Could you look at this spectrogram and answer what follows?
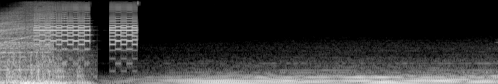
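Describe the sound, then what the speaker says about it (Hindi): A telephone rings loudly in a domestic drama scene, two bursts of electronic ringing cut off within the first second and a half, leaving a low steady hum afterwards. "ये तीसरी बार फोन काट रही हो तुम।"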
